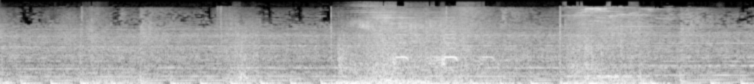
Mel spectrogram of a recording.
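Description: A cartoonish goose honk sounds out in the MTG Arena card game, a brief squawk arriving midway through a backdrop of looping game music and soft effects, with no voices.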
